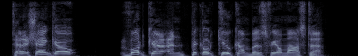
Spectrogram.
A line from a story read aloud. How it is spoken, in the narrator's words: he shouted, evidently enjoying the sound of his own voice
